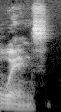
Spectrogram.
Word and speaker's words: WINGZ: So it is regular, pronounced like with an S, but has a Z, so WINGZ.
